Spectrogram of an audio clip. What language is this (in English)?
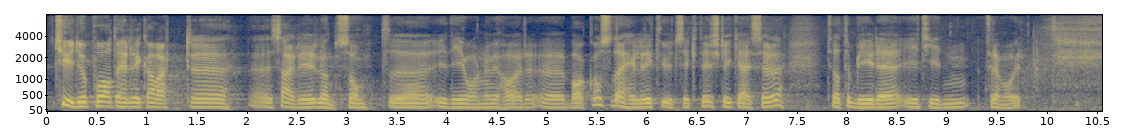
Norwegian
